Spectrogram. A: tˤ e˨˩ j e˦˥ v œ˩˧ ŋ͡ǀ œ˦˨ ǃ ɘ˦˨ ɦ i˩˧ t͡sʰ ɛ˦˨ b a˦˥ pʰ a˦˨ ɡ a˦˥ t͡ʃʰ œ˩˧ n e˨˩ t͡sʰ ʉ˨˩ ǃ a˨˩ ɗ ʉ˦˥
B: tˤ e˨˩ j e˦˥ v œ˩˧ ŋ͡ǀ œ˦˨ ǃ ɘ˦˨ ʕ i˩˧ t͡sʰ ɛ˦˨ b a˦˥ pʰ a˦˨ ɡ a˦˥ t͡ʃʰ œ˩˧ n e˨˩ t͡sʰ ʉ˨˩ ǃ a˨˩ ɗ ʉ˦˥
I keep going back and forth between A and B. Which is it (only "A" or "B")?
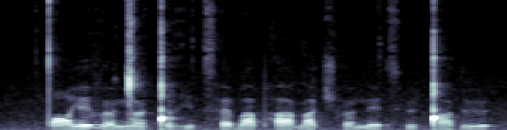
A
